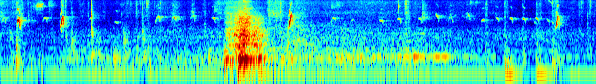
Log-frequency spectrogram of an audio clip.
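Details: Wild Australian shelduck (Tadorna tadornoides) ducklings give thin, high peeps in short scattered bursts over a steady low hum, with one louder rustling burst midway.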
